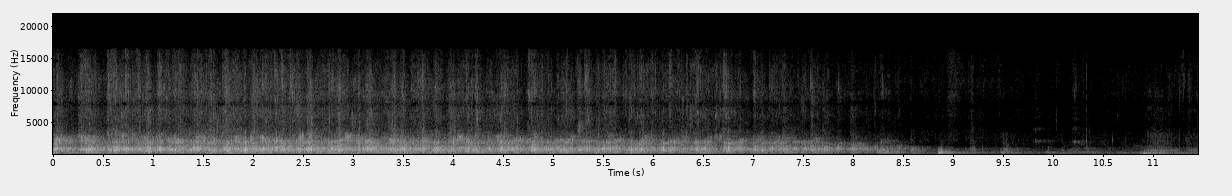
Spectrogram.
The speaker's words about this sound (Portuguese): E, portanto, pedi então uma salva de palmas para o Dr. Rui Rio.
